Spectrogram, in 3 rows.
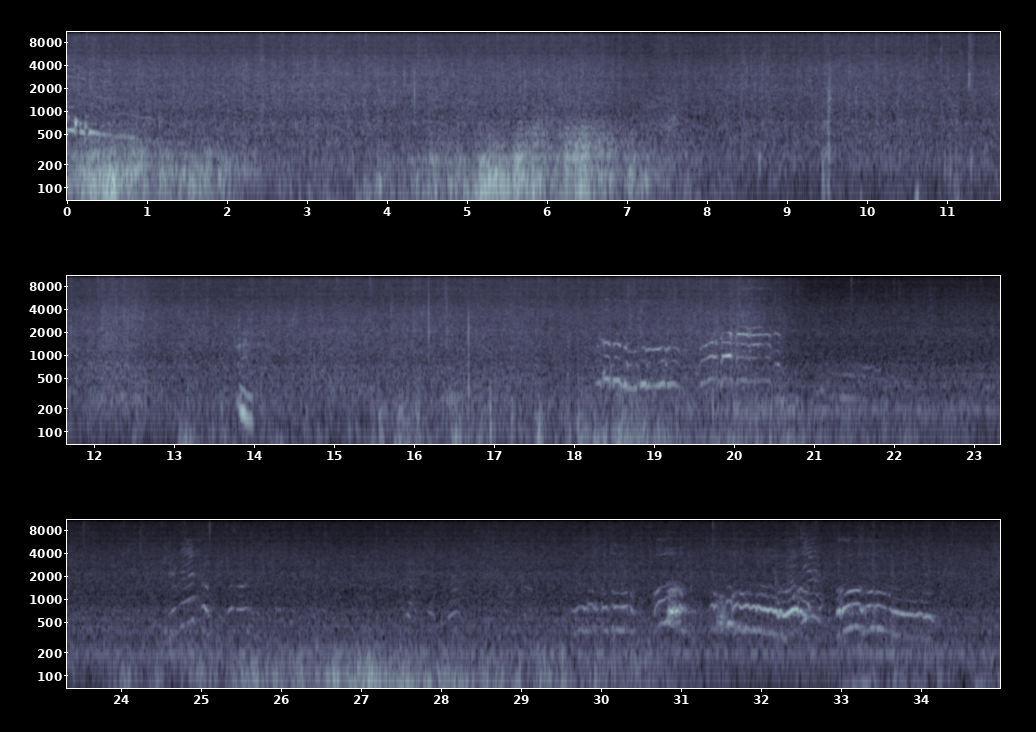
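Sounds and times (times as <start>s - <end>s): thunder rumble: 0.0s - 2.4s, 3.8s - 7.9s
heavy rain falling: 0.0s - 34.9s.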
